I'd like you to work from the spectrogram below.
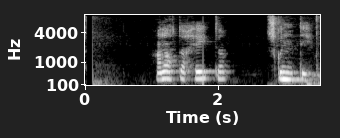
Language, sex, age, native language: Icelandic, female, 8, Icelandic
